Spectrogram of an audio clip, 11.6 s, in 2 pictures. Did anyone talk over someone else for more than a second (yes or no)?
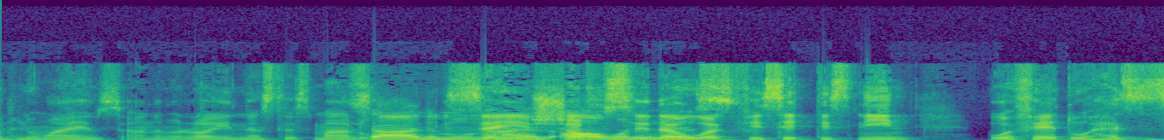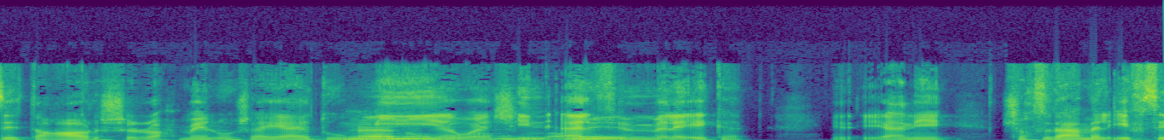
yes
